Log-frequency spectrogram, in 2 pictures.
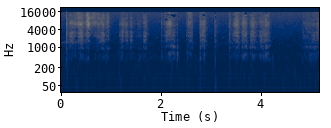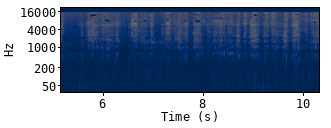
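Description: Fingertips and short nails scratch and tap the front of a solid paperback copy of "Jules and Jim" with a glossy card cover, held flat. The result is a steady, bright, papery rasping broken by short, sharp taps that die away almost at once.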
